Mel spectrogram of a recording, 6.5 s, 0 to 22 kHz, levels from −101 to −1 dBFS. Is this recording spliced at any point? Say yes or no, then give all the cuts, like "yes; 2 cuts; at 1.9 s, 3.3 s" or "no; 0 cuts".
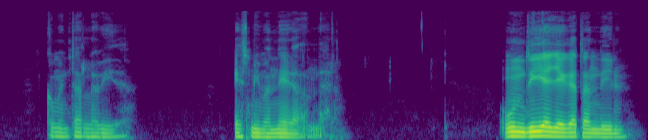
no; 0 cuts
